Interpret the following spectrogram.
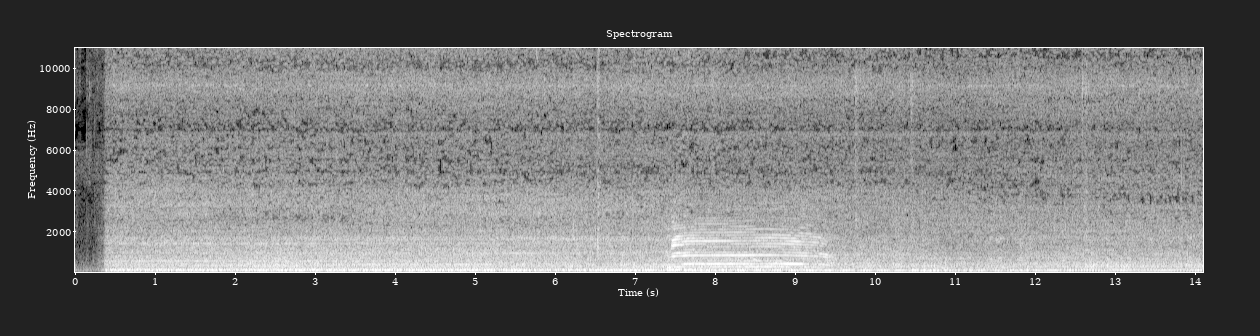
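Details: Cows running and walking; a single drawn-out, slightly falling moo lasting about two seconds rises midway above a constant low engine-like rumble that fills the whole recording.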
